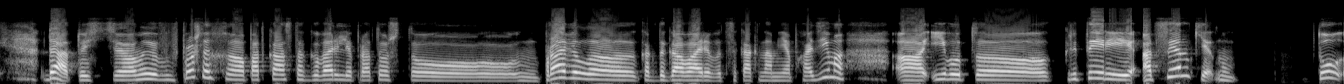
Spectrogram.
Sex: female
